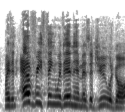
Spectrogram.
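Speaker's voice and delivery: ordinary talk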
